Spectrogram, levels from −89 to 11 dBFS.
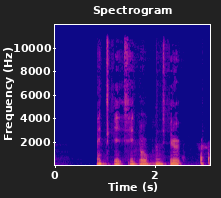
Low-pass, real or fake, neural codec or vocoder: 10.8 kHz; real; none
